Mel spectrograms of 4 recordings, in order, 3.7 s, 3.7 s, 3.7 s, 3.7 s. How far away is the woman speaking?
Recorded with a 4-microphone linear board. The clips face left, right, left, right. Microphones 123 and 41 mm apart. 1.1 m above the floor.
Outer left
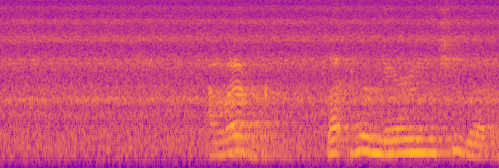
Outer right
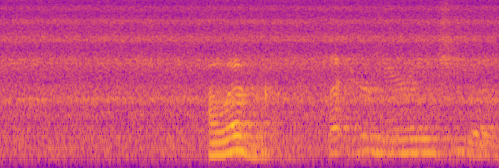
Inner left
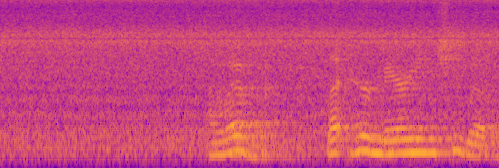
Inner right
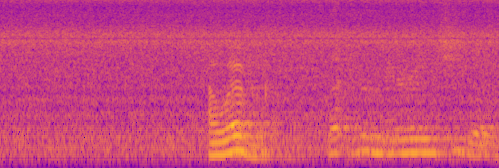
About 0.6 m.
